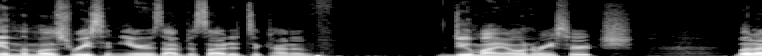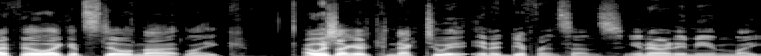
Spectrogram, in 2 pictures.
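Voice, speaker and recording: In a very clean recording with a silent background, a man with an American accent speaks at a fairly quick pace in a medium-pitched voice. His intonation is lively and his loudness swings widely. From USA. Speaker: podcast guest. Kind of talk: casual chat.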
